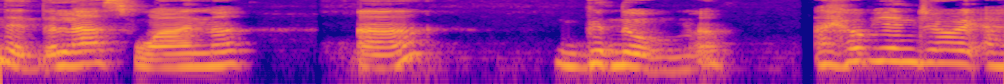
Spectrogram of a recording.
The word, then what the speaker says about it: gnome: The first one is un gnome.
